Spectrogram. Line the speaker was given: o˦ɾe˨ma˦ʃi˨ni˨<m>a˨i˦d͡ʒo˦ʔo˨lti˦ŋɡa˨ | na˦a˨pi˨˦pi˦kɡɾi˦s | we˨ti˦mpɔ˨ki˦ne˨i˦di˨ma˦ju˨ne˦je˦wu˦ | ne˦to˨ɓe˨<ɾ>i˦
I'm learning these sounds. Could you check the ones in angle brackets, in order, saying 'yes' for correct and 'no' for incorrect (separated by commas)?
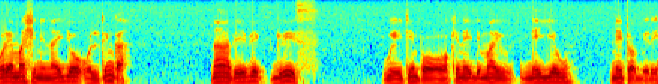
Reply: no, yes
